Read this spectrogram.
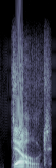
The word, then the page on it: doubt: American English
